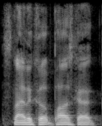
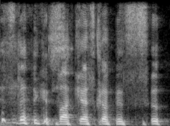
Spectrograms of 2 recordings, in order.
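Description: First: Said in the usual way. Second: Cracking up mid-announcement; laughing. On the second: Shown as a demonstration. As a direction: fake promo read breaking into laughter. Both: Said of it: "I couldn't even say with a straight face".

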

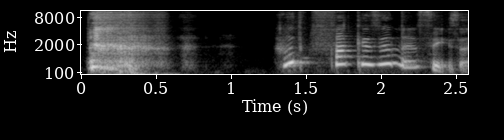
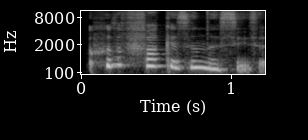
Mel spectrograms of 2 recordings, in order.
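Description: First: Laughing repeat. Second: Fast muttered question. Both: Real, not acted.

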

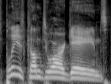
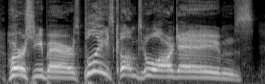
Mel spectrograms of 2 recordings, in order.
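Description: First: Said in the usual way. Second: Slow, drawn-out shouted plea; slow, loud begging call; pleading shout. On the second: Pretend. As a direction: beg the crowd at the top of your voice. Begging fans to attend.

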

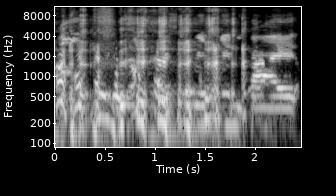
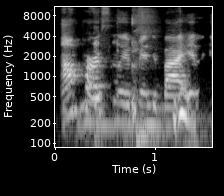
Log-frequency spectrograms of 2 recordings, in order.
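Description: First: Slow, laughing fake outrage; laughing mock offense. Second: Said in the usual way. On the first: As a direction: play offended while cracking up. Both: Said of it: "In, in a serious note".

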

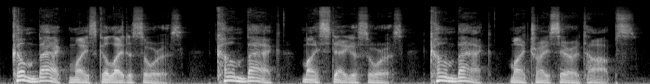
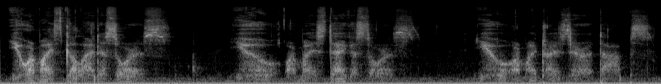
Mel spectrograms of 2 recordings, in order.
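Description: First: Calling out. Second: Hushed, fully whispered naming. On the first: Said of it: "He called". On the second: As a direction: whisper it softly, like a secret to each toy. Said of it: "He whispered to each one". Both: A narrator's reading.

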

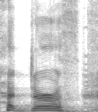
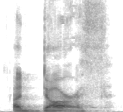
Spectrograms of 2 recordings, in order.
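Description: First: Dearth said like "durth"; corrected dearth. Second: Dearth said like "darth"; mispronounced dearth. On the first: Podcaster corrected by co-host, "dearth" now rhyming with earth. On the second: Podcaster unsure of a word, "dearth" mispronounced as "darth". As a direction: say "dearth" with an open AR vowel, as in dark. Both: Real, not acted. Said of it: "is that dearth?".

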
